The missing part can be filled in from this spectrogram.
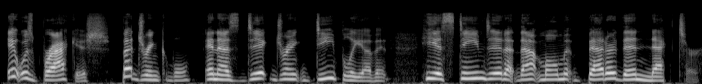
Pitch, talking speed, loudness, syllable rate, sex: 215 Hz, 180 wpm, -18 LUFS, 4.7 syllables/s, female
